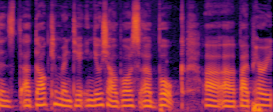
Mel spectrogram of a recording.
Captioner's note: speaks Mandarin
